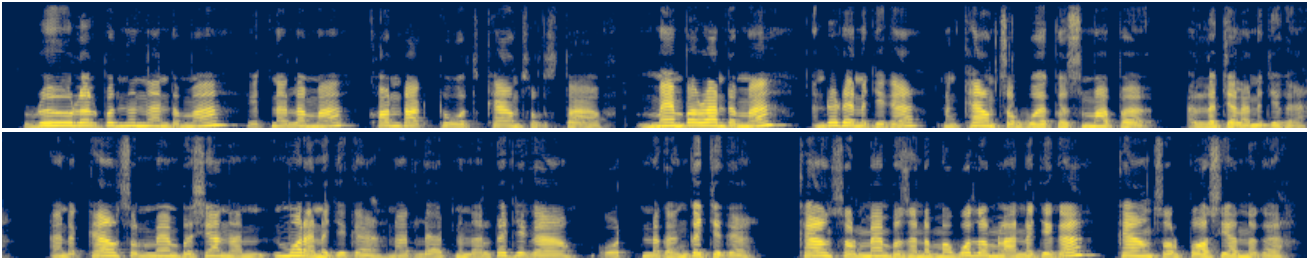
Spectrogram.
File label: Arrernte; Code of Conduct; CONDUCT TOWARDS STAFF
